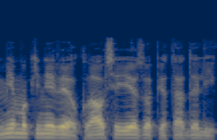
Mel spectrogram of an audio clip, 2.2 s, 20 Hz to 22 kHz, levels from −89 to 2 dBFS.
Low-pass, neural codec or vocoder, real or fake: 7.2 kHz; none; real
